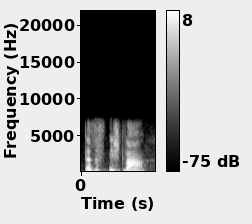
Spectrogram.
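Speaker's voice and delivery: accused friend crying out against the father. Acted. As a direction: shout back the denial. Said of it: "rief Steven".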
